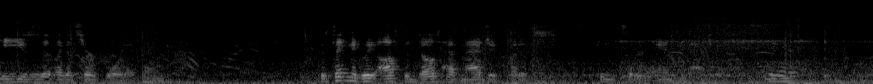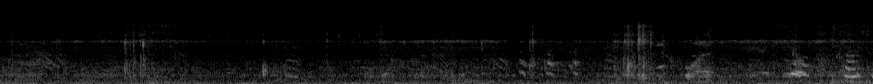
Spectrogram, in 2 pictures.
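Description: Young men and a young woman talk and laugh with animation close to a microphone.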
